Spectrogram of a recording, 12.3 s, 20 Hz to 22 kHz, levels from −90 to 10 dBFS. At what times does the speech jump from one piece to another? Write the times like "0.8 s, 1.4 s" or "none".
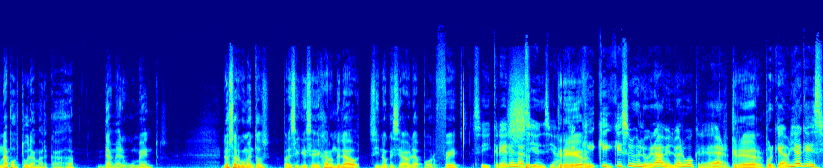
5.4 s

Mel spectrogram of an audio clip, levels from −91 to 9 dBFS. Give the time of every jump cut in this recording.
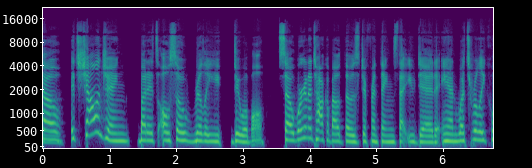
none

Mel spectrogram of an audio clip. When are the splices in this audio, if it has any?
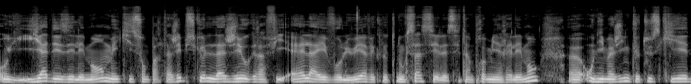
3.9 s

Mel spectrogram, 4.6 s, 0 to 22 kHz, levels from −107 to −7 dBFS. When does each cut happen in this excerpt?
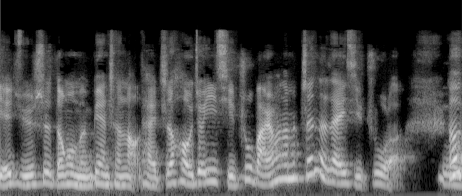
1.4 s

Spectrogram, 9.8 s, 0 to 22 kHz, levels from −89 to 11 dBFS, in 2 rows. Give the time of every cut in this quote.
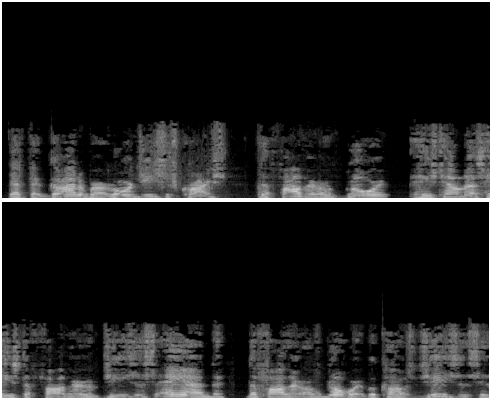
4.1 s, 7.2 s

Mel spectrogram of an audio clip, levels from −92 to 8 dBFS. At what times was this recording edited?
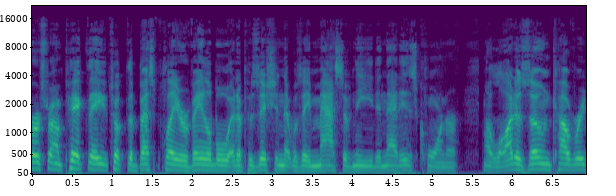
1.0 s, 5.6 s

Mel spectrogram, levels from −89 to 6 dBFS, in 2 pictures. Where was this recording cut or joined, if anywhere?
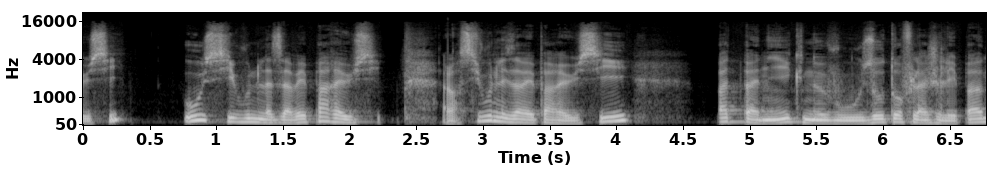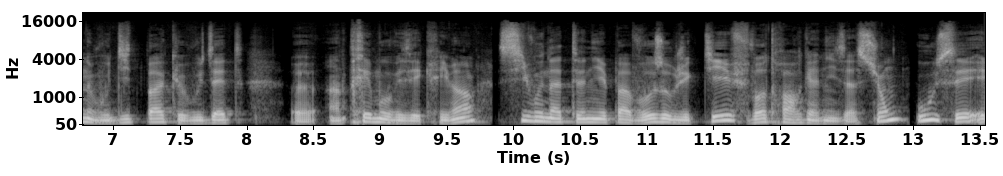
11.8 s

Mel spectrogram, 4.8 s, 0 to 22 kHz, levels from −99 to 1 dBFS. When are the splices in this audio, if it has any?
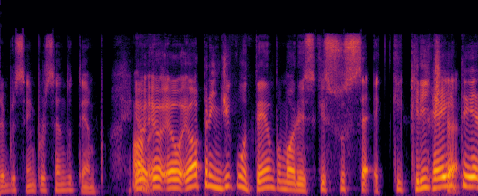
1.2 s, 3.8 s

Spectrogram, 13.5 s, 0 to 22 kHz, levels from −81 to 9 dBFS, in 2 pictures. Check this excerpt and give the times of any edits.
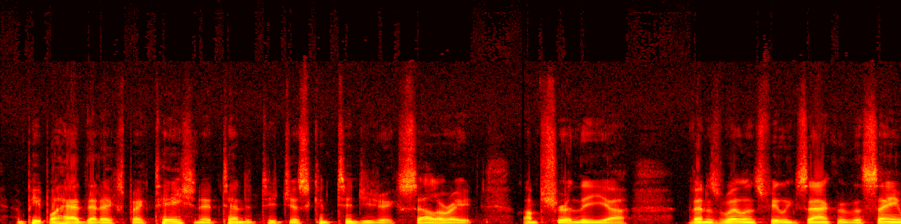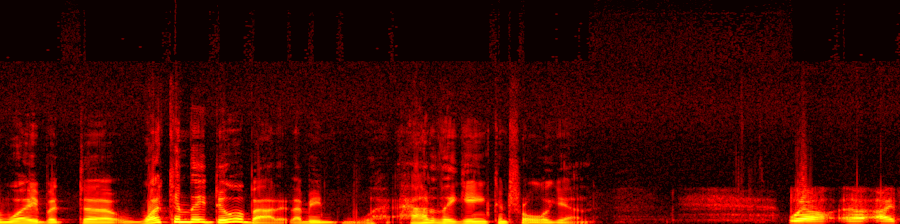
none

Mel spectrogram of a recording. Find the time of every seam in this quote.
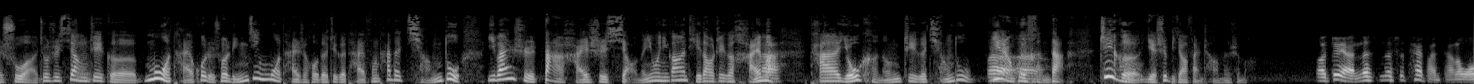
none

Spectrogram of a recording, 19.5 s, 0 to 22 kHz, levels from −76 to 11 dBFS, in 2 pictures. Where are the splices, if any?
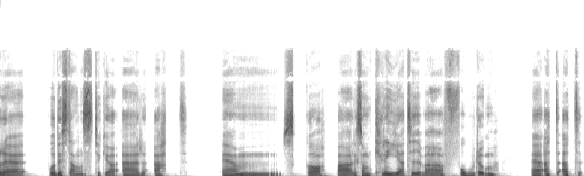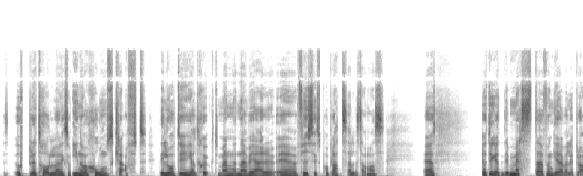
10.9 s, 12.4 s, 17.0 s

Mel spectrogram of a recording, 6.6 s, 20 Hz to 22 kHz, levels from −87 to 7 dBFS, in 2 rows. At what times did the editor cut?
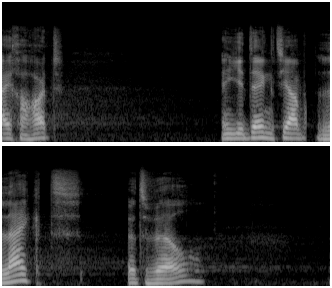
3.0 s

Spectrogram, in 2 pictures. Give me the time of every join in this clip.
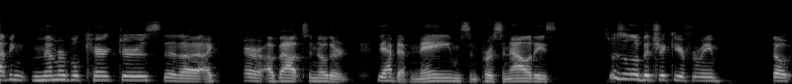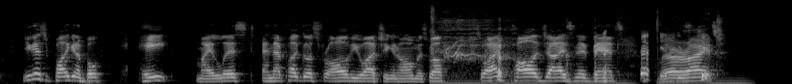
14.4 s

